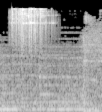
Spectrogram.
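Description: Metal coins jingling and clattering as they are tipped onto a counter, lasting about a second, over background music.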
